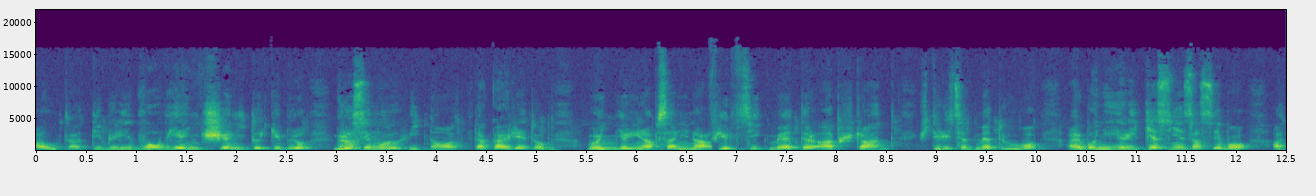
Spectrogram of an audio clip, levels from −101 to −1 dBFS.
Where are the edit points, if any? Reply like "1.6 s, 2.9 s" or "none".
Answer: 4.3 s, 6.7 s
